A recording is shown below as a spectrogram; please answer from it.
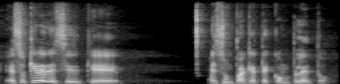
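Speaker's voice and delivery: normal talking voice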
